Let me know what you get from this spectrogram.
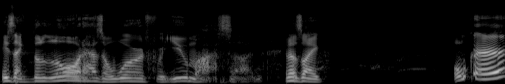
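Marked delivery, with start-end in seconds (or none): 0.3-2.5 soft, slow, deliberate preacher cadence. Retelling a man who suddenly speaks to him in a preacher voice. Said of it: "this like preacher voice on all of a sudden".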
